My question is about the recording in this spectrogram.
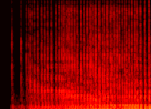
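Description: Intro sound effect for an animated logo: a couple of short clicks, then a rumbling swell that builds steadily in loudness.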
